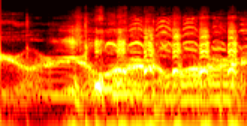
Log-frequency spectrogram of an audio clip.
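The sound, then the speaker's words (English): A person in a studio imitates a pig squeal: a high, strained vocal squeal with rapid wavering, loud and continuous for under two seconds, with no words spoken. “That was a pig noise.”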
